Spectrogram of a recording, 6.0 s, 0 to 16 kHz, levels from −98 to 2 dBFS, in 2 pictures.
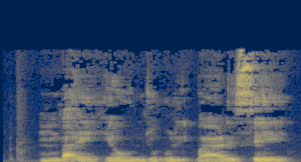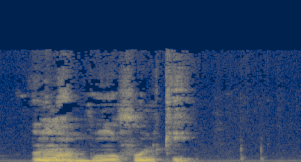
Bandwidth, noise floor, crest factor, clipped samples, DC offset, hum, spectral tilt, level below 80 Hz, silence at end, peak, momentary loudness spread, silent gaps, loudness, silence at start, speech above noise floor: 11.5 kHz; -54 dBFS; 18 dB; under 0.1%; under 0.1%; none; -4 dB/octave; -44 dBFS; 1.1 s; -4 dBFS; 14 LU; none; -22 LUFS; 0.15 s; 32 dB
